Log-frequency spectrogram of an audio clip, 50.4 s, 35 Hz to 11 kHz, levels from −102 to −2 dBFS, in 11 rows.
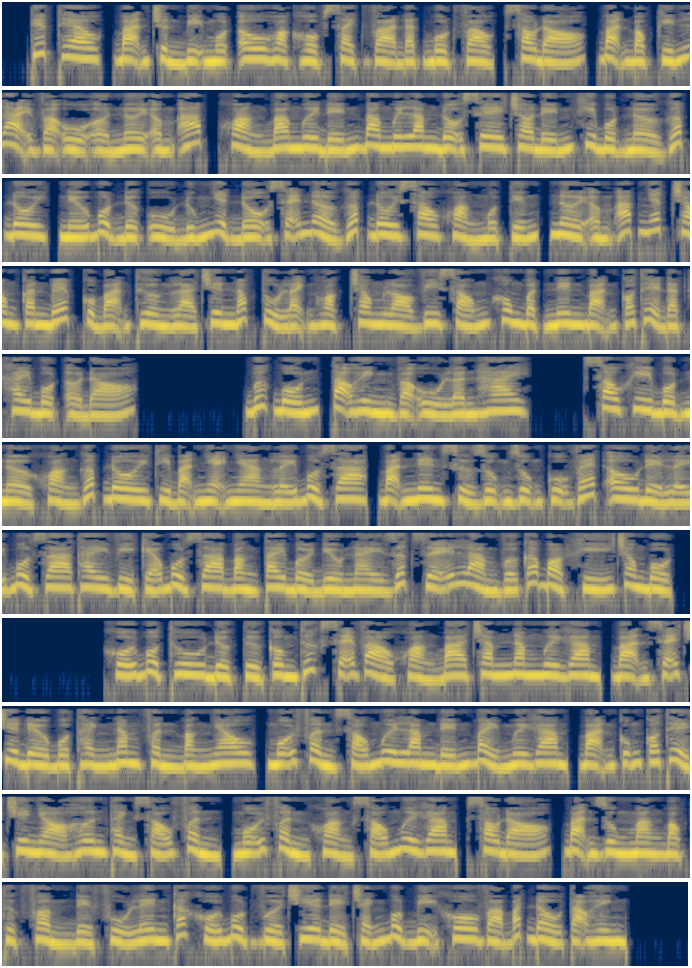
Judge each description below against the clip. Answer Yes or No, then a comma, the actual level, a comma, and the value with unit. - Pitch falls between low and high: No, high, 210 Hz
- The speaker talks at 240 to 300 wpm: Yes, average, 245 wpm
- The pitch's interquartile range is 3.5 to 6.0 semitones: No, average, 3.0 semitones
